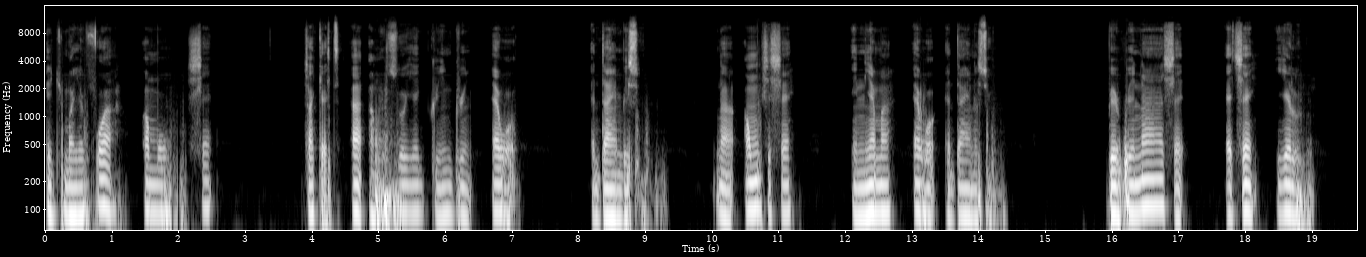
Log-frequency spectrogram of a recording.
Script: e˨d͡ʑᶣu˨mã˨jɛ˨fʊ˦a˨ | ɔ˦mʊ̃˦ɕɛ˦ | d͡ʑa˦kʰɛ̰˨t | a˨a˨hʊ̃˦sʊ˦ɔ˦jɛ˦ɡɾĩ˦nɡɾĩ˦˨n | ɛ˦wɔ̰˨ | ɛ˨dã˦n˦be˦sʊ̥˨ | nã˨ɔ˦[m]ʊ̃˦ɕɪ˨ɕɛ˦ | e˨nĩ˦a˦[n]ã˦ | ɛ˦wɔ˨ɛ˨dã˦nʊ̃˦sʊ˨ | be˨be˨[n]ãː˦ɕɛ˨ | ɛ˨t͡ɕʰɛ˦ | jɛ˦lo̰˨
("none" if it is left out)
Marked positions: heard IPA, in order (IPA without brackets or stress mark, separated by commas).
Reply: m, m, n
